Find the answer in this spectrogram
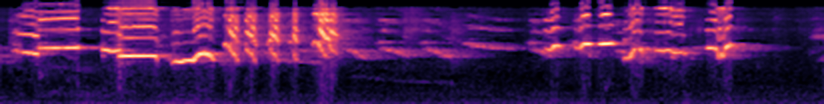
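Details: Oriental magpie-robin, a lively bird not yet fed, singing loud varied song: whistled notes sliding between mid and high pitch, bursts of rapid buzzy trills, pauses between phrases.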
